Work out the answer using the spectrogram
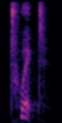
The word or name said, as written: twit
